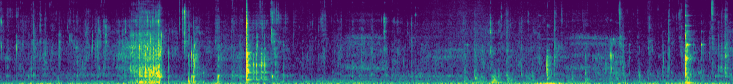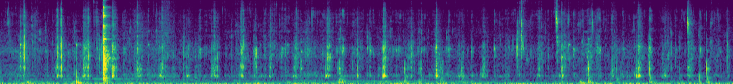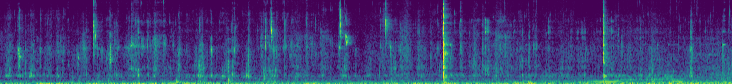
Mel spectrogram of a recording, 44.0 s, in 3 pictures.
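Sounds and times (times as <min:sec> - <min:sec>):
chewing and crunching food: 0:00.0 - 0:43.9.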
